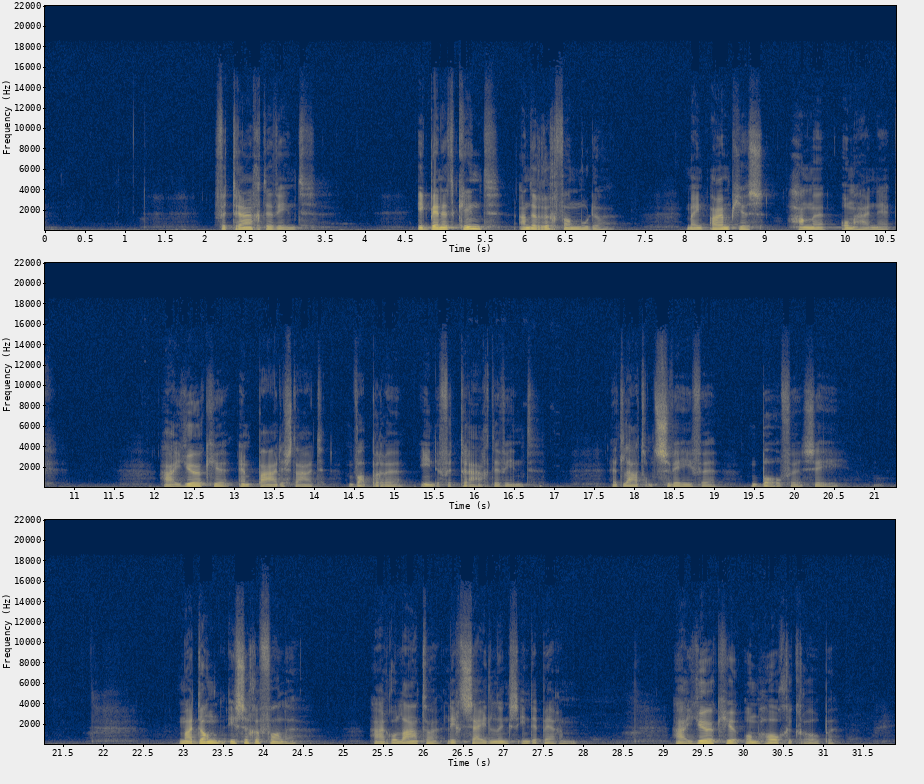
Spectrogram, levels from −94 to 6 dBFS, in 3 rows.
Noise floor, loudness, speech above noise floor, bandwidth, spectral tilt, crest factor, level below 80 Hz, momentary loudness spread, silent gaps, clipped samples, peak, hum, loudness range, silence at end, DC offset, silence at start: -58 dBFS; -26 LUFS; 33 dB; 15 kHz; -6 dB/octave; 24 dB; -50 dBFS; 18 LU; none; under 0.1%; -4 dBFS; none; 9 LU; 0.75 s; under 0.1%; 1.75 s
